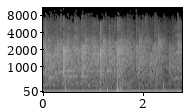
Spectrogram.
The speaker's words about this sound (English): Can we clap our hands unto the Lord right now?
